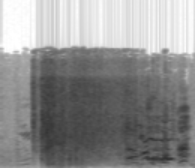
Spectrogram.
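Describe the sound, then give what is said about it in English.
A heavy splash as a man jumps off a boat into strong sea waves, followed by sustained churning and sloshing, with raised voices calling out over the water near the end. “He's jumped off the boat.”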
